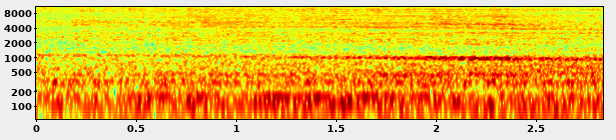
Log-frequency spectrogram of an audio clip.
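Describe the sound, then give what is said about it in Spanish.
A subway train rides through an underground tunnel with a loud, continuous rumble and a faint, high wheel whine above it. “para hablar en profundidad me vine al subte, ahí lo pueden escuchar.”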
